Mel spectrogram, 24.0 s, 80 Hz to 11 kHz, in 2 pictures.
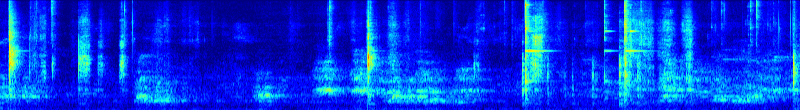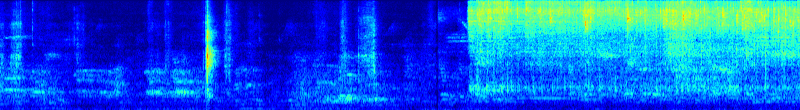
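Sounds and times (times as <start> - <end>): utensils and dishes clinking: 9.0 - 9.8, 19.0 - 24.0.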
